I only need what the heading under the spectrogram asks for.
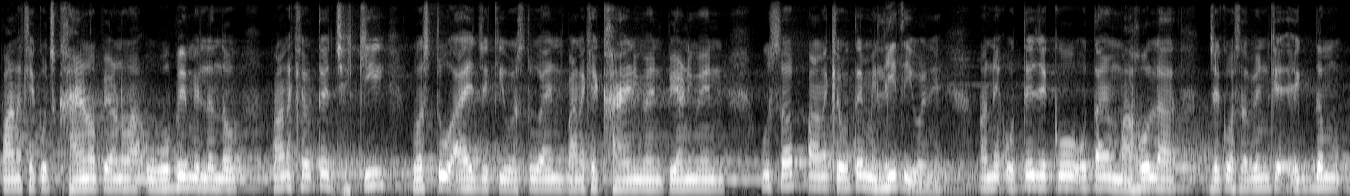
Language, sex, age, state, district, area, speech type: Sindhi, male, 18-30, Gujarat, Junagadh, rural, spontaneous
